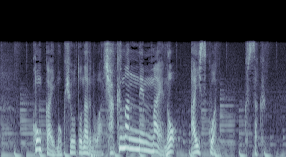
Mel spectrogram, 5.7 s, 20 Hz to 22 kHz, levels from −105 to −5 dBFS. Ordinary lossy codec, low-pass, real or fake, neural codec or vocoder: none; 7.2 kHz; real; none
